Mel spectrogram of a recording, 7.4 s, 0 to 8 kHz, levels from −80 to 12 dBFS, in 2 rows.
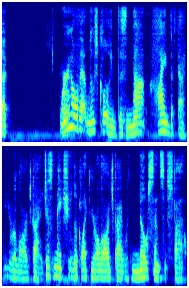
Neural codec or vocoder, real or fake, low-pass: codec, 44.1 kHz, 2.6 kbps, DAC; fake; 7.2 kHz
